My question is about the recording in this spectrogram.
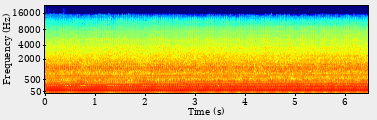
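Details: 2002 Murray 20-inch bagger/mulcher with 4 HP Briggs & Stratton, restarted and left running for a while before oil change and blade sharpening: steady, even single-cylinder drone at constant speed, no misses or knocks; runs smoothly.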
